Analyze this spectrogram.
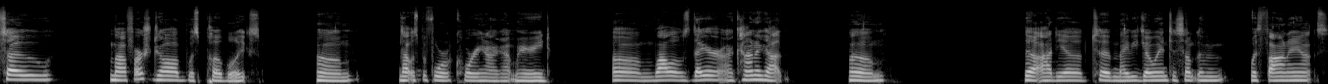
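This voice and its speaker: A woman speaks at a moderate pace and a medium pitch, her intonation monotone and flat, with long, frequent pauses. The recording is very clean with a silent background and a dry, close sound with no echo. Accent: Southern US. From Alabama, US. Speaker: bank loan processor. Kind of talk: interview answer. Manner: soft-spoken, calm.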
